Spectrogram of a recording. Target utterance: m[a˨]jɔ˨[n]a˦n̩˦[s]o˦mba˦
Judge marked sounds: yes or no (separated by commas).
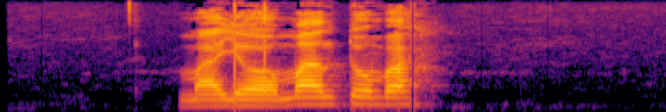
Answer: yes, no, no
